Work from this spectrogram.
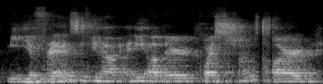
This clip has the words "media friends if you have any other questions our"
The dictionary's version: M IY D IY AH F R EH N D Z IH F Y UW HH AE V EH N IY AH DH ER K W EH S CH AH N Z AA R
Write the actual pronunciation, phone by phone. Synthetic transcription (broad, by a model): M IY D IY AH F R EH N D S IH F Y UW HH AE V EH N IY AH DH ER K W EH S CH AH N S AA R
